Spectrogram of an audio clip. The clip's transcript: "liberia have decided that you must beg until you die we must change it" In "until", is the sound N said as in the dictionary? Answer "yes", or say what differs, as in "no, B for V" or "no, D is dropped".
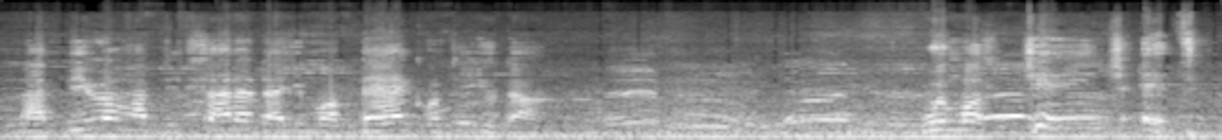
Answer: yes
